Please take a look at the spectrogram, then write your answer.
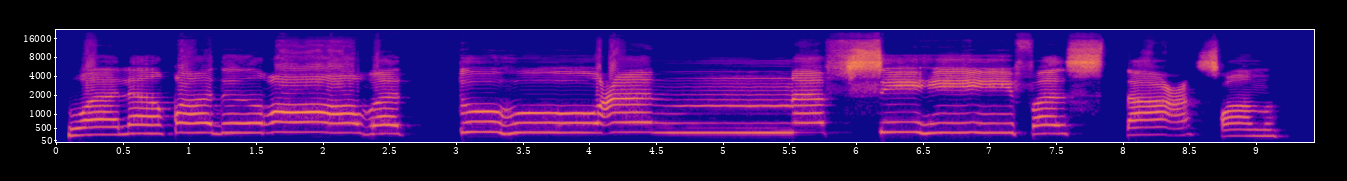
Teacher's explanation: ہم نے نون ساکن کو نہیں پڑھنا، عین کو ڈائریکٹ نون مشدد کے ساتھ ملائیں گے اور غنہ بھی کریں گے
